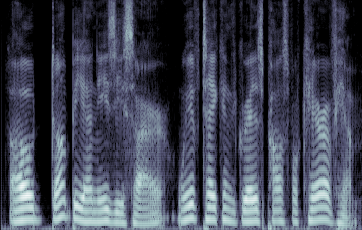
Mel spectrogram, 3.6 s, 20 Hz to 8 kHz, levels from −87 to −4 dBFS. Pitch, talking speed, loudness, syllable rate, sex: 140 Hz, 230 wpm, -18 LUFS, 6.0 syllables/s, male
